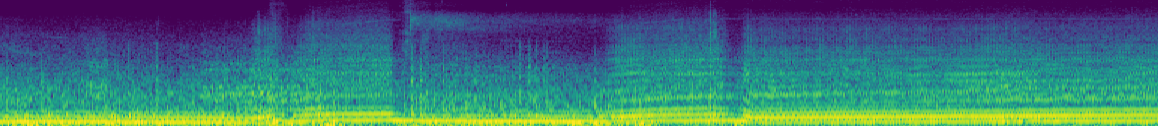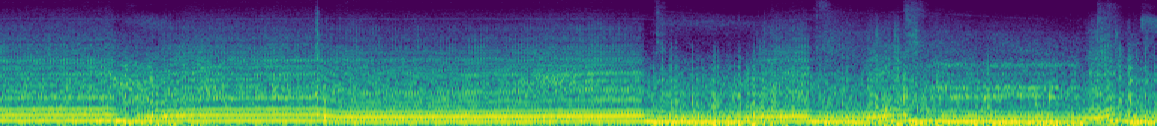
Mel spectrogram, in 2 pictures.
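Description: Tyres hum on asphalt.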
